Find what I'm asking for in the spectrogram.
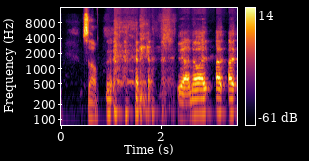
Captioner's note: laughing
